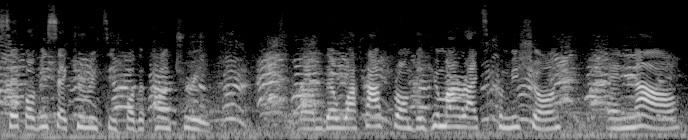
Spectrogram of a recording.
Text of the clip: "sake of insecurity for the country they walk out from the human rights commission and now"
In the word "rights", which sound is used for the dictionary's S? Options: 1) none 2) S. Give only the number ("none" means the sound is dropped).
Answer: 2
